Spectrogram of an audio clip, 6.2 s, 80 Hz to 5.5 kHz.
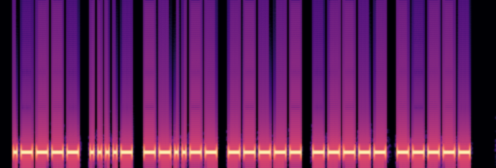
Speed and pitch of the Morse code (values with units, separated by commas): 25 wpm, 600 Hz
